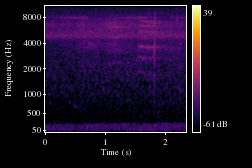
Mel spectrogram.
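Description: Forest ambience: a steady high drone of insects over a low rumble, with one short click and a brief high chirp near the end.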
